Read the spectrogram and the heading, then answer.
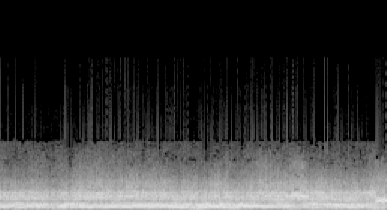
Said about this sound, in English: But our train whistle sounds closer. Well, of course it sounds closer. It's going to pass within a mile and a half of it.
